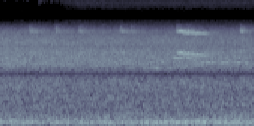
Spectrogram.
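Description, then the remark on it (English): Thin, high-pitched calls of a black-and-white warbler slowly creeping up a tree looking for bugs, faint and brief, rising a few times over a steady background hiss. No one speaks. “Slowly creeping up the tree looking for bugs while making that high-pitched sound.”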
